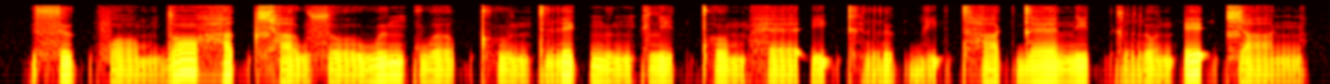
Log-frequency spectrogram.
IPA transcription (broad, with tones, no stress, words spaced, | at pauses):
sɯ˥˩k̚ fɔː˨˩m dɔː˥˩ha˦˥t̚t͡ɕʰa˩˦w soː˩˦wɯ˥˩ŋ kwɤː˨˩p̚kʰu˨˩n tre˥˩k̚ŋɯ˩˦ŋkli˨˩t̚pʰo˨˩m hɛː˩˦ʔi˨˩ʔkʰrɯ˨˩k̚bi˨˩ʔ tʰa˦˥k̚dɛː˥˩ni˥˩t̚ kro˩˦nʔe˥˩ʔt͡ɕa˨˩ŋ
